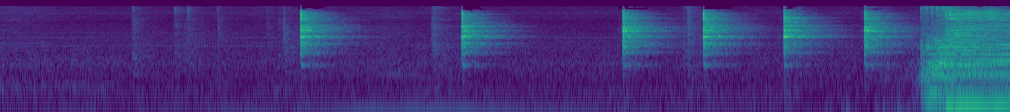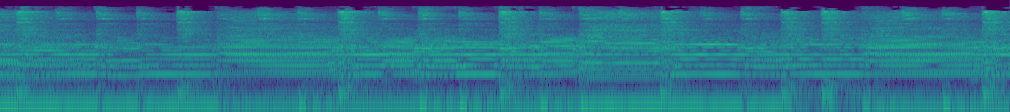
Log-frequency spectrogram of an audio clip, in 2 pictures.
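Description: A count-in of six sharp clicks, two slow then four quick, then about five seconds in an electric guitar and drums start together and play a rock song intro, loud and steady.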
